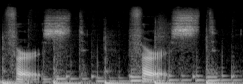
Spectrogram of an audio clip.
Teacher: No es una I, es schwa. No es ni una A, ni una E, ni una O.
